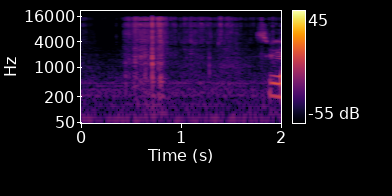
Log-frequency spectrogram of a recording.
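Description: Plastic cling wrap crinkling faintly in a few short bursts as it is lifted back from a bowl of green beans.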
